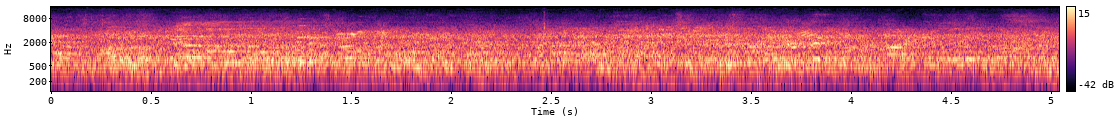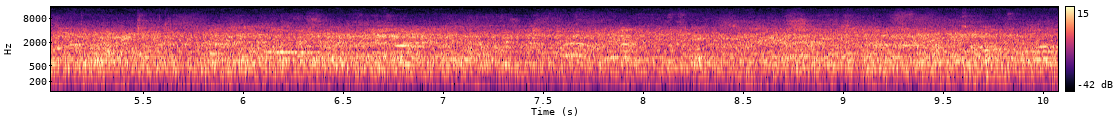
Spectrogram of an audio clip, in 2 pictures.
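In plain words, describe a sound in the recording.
A crowd of audience members chatters and murmurs in a large echoing hall.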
